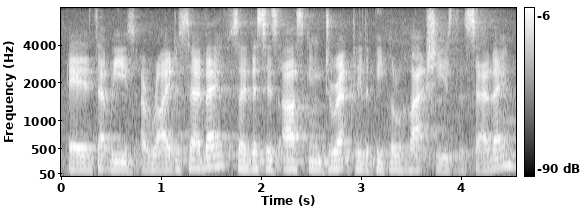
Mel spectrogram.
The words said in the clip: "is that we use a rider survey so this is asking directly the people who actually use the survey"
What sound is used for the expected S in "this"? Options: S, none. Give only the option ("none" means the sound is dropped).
S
